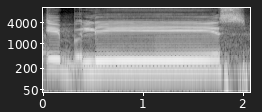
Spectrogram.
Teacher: قلقلہ یعنی اس کو کرتے وقت ہم نے تھوڑا سا جھٹکے کی طرح پڑھنا ہے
